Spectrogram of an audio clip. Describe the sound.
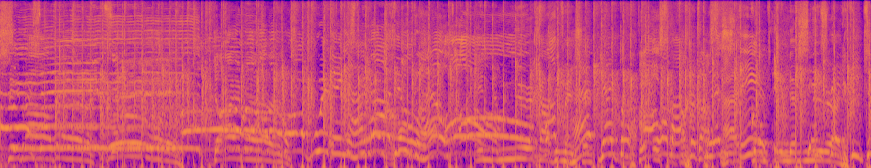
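A crowd claps steadily and loudly throughout, giving its biggest applause ever for an award winner, with voices cheering and calling out over the applause for the whole stretch.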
